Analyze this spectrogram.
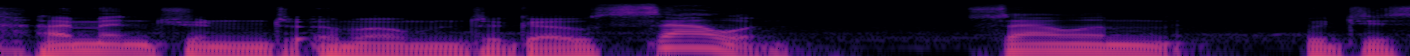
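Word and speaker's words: Samhain: the Celtic people I mentioned a moment ago Sin Sin which is spelled like this saan is a tradition of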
